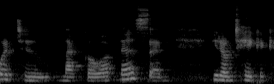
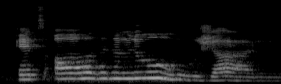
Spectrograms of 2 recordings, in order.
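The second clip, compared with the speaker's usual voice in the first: high, very slow, drawn-out, spooky ghostly voice; 5 semitones higher, 7 dB louder than usual. Imitating how a sister says a line, ghost voice. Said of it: "I'll say it how my sister says it. ... She does it like a ghost".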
